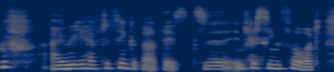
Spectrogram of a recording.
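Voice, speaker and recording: On a very clean recording with a silent background, a woman of medium pitch speaks with a German accent and ordinary pitch variation. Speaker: tarot association host. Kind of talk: interview. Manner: halting.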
